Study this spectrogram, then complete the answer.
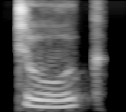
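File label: "tool", Indian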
